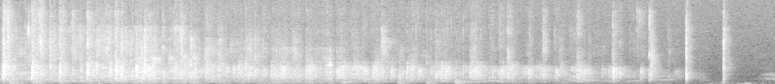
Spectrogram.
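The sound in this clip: Audience applause welcoming a guest speaker at a morning gathering: a dense, steady wash of clapping that thins in the final second into a few scattered, separate claps.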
